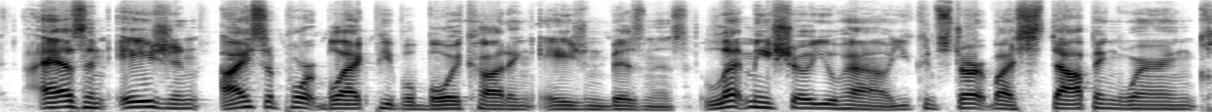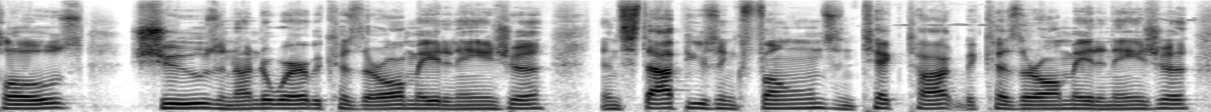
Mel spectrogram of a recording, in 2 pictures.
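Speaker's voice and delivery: usual speaking voice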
